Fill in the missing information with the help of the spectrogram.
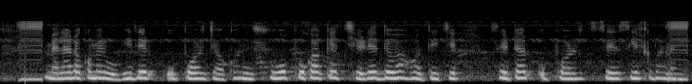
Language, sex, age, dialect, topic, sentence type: Bengali, female, 18-24, Western, agriculture, statement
